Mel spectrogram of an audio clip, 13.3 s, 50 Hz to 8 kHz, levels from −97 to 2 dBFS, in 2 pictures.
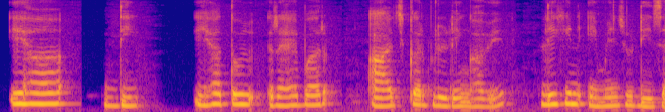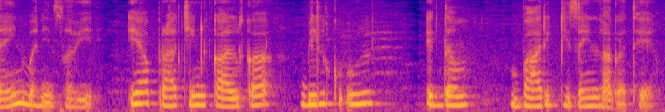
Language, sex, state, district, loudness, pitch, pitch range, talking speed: Hindi, female, Chhattisgarh, Sarguja, -18 LUFS, 245 Hz, 230-270 Hz, 105 wpm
